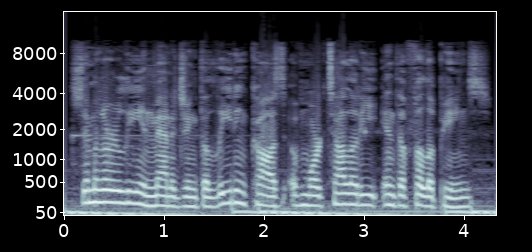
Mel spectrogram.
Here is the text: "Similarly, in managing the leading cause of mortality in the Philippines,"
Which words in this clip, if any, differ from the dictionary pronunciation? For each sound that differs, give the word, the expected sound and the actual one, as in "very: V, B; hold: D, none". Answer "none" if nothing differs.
none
